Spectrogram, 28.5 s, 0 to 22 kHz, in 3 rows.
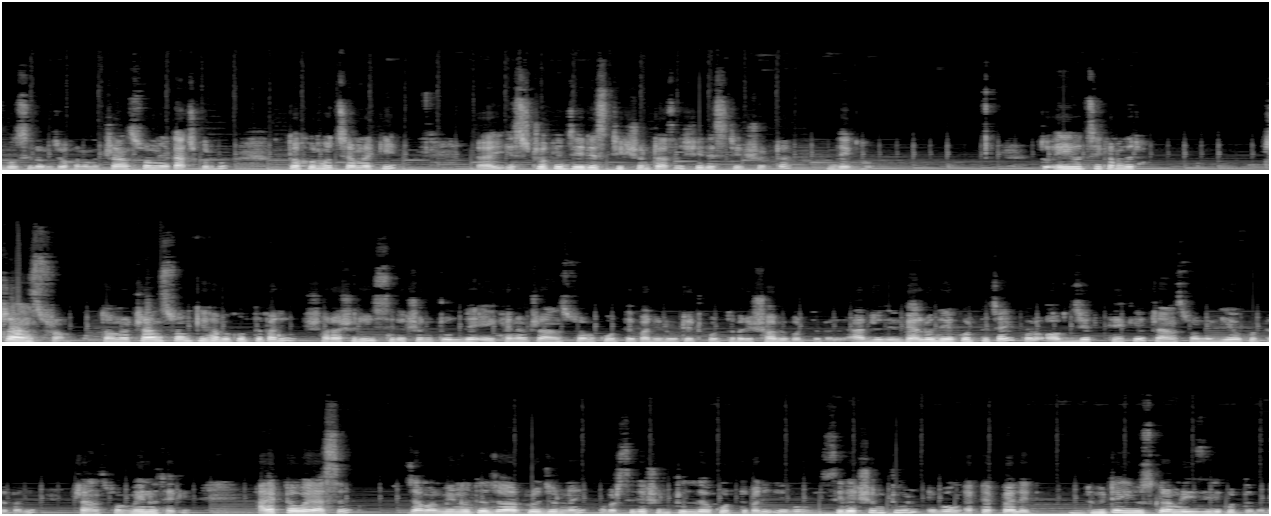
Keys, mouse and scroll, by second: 6.5 click, 7.6 v, 8.2-9.7 drag, 9.7 Delete, 11.2-13.1 drag, 17.6 click, 21.4-28.5 drag.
